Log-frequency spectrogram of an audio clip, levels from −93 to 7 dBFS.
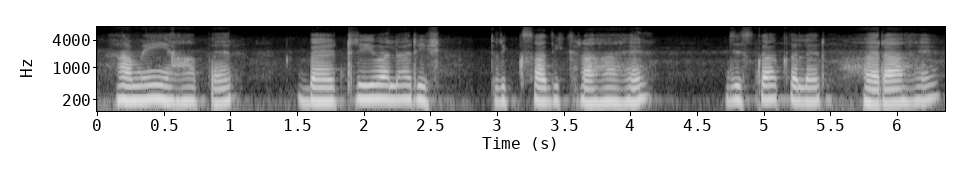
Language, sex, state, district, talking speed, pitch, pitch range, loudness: Hindi, female, Uttar Pradesh, Lalitpur, 130 wpm, 190 Hz, 185-200 Hz, -18 LUFS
